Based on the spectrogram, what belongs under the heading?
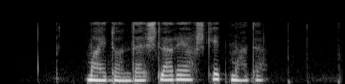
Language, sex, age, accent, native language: Uzbek, female, 25-34, Qashqadaryo, Uzbek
